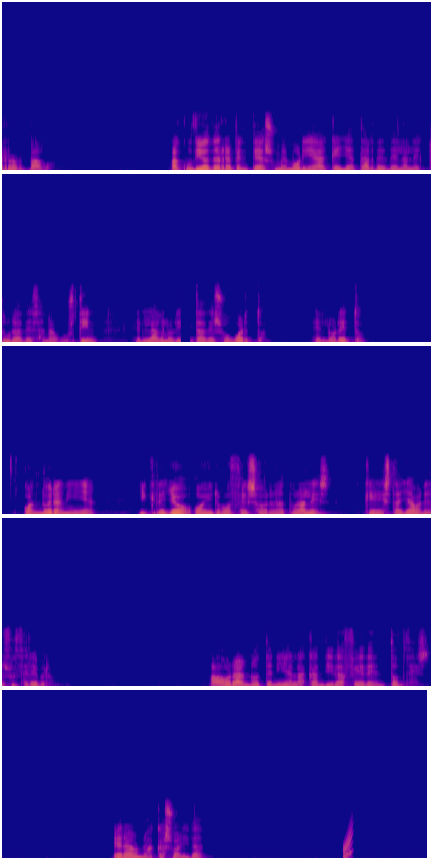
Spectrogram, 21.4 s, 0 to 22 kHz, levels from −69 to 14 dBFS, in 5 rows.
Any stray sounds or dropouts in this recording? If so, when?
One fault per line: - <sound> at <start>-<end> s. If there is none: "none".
- dropout at 6.1-6.2 s
- chirp at 20.6-20.7 s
